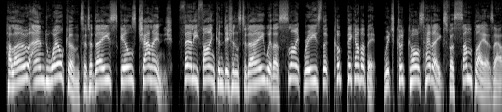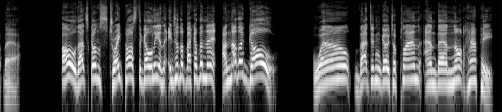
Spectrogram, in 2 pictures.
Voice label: Sports commentary; gravitas; newsreader; sincere; sports commentator; tv promos; voice of god

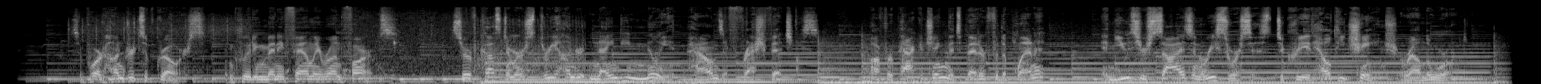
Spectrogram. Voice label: Warm compassionate caring; Subway

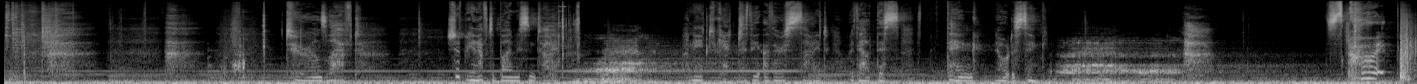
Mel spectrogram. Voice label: Horror Action Scientist

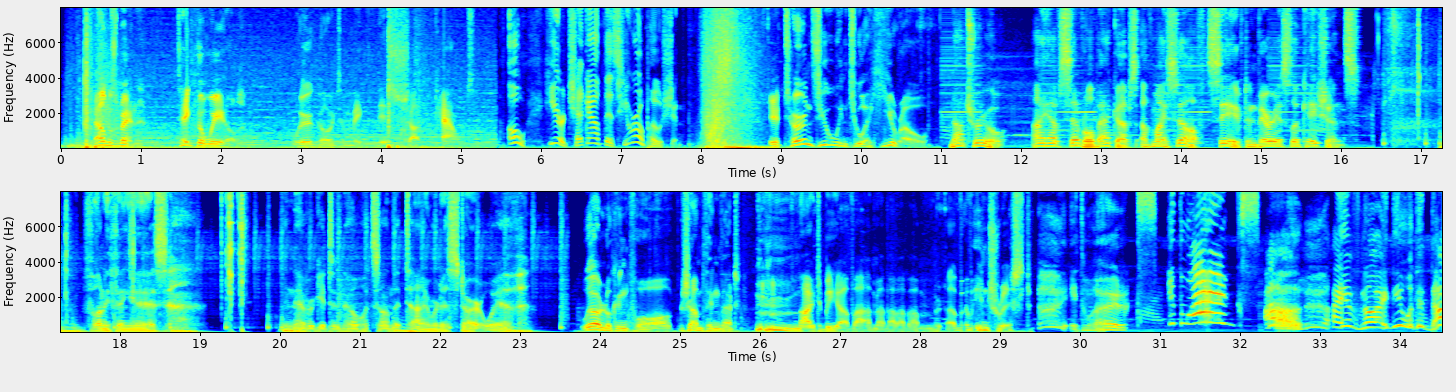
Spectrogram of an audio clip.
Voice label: Character

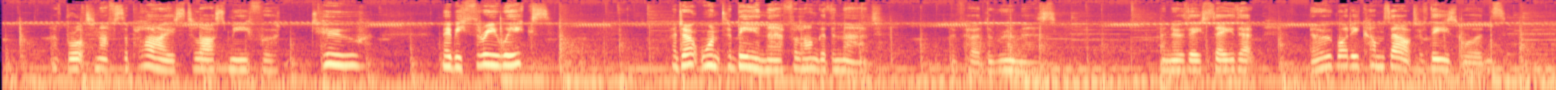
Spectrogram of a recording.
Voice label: UK Adult F Monologue, british rp

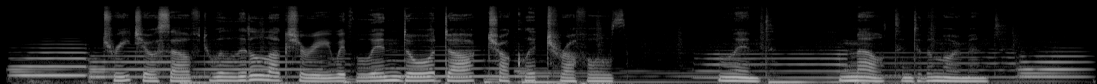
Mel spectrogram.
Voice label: Commercial; Lindt

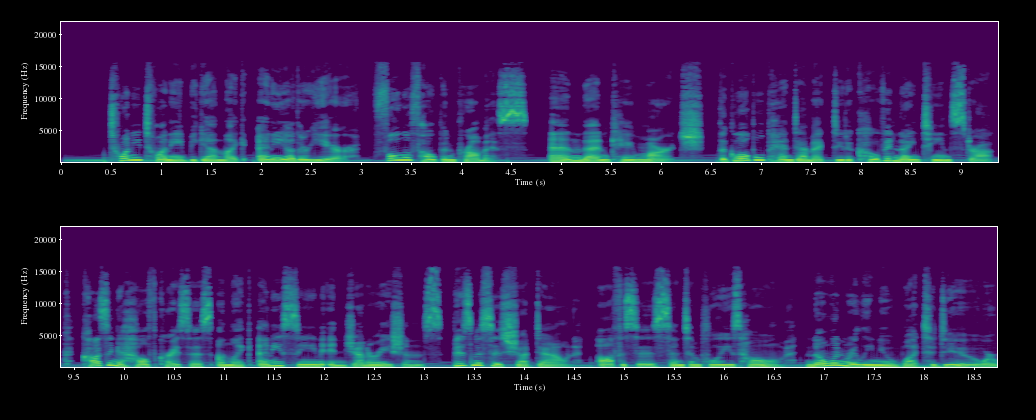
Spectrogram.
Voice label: Narration; Covid Related

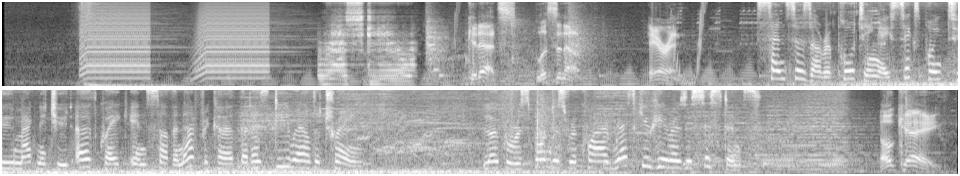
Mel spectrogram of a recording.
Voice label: Cartoon; Rescue Heroes

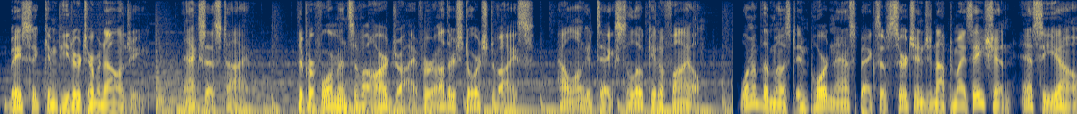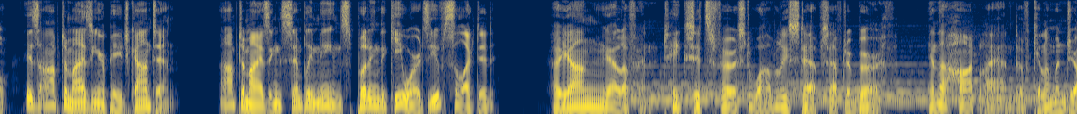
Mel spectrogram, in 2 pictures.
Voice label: Documentaries, en-AU

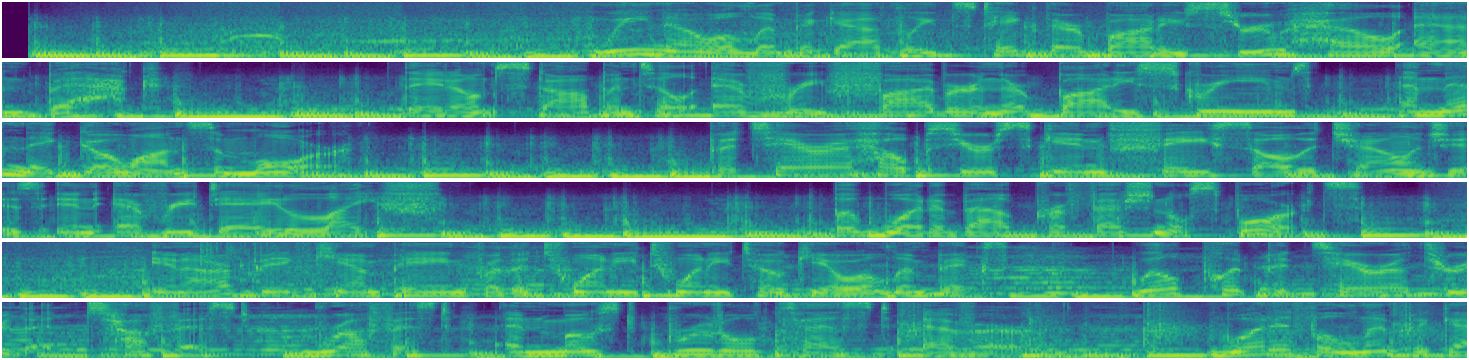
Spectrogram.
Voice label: Narration Bold Strong, en-AU; SK-II; OLYMPICS

